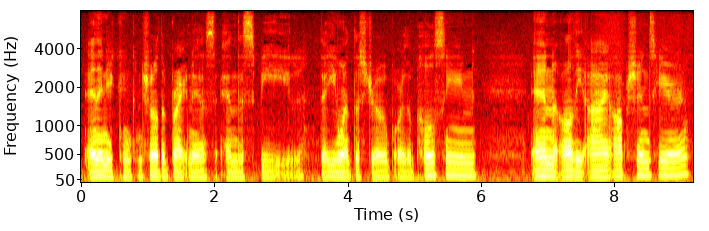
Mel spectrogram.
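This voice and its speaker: A man hosting a Halloween channel, casually explaining a product setup step by step in a relaxed voice-over. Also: lowish voice, slow, creaky, no room sound, muffled recording. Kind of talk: casual product review and demo. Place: indoors, voice-over recorded apart from the footage.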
